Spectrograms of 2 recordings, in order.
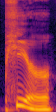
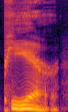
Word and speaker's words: Pierre: capital of South Dakota Pier wrong. She kept saying Pierre, two syllables, like the French name, and he said it was pier, one syllable, like what you fish off of.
